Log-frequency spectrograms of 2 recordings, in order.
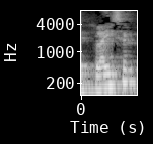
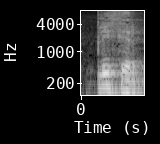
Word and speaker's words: Plyzer: Sí, hay que decir que sí, dice Plicer, pero se escribe Plicer con Y Plicer, y con Z. Sí. – Plicer, P-L-Y-Z-E-R. – Eso es. Bueno, pero nosotros como sabemos inglés, pues decimos Plicer.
